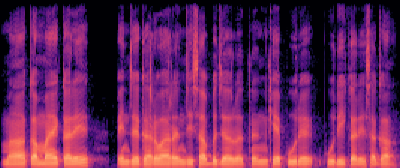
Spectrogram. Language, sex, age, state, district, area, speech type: Sindhi, male, 18-30, Gujarat, Surat, urban, spontaneous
